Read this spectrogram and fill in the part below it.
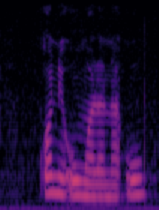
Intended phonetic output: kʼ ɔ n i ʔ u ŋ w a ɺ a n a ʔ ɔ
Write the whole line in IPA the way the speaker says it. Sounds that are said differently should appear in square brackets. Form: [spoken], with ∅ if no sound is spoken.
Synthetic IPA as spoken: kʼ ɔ n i ʔ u ŋ w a ɺ a n a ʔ [u]

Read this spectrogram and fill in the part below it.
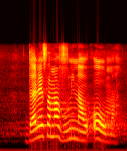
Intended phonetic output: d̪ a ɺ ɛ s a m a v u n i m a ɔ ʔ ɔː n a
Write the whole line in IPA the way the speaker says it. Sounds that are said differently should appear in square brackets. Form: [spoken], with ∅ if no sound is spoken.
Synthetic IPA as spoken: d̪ a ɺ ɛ s a m a v u n i [n] a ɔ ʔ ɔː [m] a

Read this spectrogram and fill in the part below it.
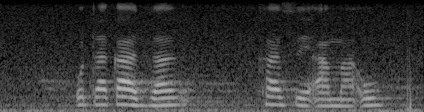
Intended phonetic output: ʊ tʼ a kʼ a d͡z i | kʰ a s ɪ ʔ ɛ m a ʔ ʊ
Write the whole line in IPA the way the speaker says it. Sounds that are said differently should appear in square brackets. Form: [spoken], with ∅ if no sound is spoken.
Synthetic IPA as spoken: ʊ tʼ a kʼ a d͡z [a] | kʰ a s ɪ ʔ [a] m a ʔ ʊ

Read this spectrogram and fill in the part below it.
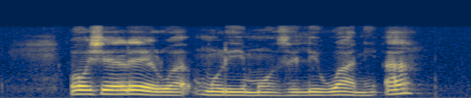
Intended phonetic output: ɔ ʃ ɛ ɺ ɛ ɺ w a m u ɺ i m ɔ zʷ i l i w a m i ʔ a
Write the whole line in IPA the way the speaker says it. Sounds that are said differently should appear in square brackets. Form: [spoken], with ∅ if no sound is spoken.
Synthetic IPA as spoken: ɔ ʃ ɛ ɺ ɛ ɺ w a m u ɺ i m ɔ zʷ i l i w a [n] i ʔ a

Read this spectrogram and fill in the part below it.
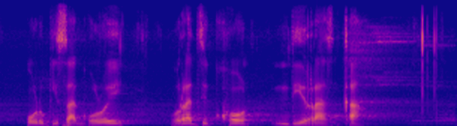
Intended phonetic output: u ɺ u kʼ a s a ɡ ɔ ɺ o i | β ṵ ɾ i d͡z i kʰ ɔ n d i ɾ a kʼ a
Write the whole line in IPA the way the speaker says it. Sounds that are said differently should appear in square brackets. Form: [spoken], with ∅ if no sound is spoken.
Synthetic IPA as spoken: u ɺ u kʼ [i] s a ɡ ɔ ɺ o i | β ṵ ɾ [a] d͡z i kʰ ɔ n d i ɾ a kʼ a

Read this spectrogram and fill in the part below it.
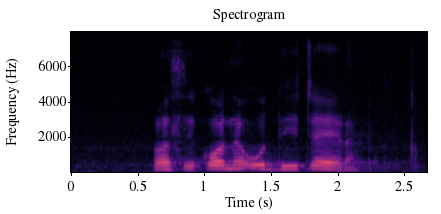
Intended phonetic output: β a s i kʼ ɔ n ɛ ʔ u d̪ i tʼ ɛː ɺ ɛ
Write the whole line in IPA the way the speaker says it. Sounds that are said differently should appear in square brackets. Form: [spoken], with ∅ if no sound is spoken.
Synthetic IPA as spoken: β a s i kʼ ɔ n ɛ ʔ u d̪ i tʼ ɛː ɺ [a]

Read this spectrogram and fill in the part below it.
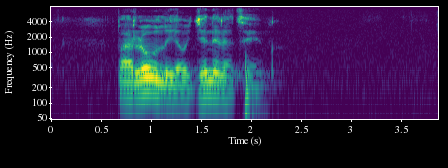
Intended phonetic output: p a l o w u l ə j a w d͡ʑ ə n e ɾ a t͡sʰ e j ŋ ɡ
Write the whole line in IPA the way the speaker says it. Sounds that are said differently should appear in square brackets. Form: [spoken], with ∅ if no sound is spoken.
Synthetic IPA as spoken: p a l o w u l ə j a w d͡ʑ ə n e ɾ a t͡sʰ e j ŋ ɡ

